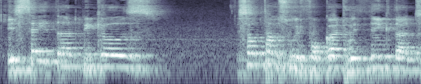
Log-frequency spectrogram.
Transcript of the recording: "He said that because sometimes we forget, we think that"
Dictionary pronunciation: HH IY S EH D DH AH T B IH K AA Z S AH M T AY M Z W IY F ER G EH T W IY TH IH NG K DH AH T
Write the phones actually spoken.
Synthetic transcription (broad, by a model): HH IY S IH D DH AH T B IH K AA Z S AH M T AY M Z W IY F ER G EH T W IY TH IH NG K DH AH T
